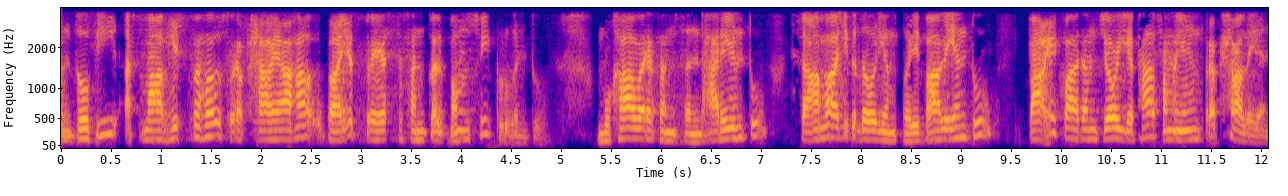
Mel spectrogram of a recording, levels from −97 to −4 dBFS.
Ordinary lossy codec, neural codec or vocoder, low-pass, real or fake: AAC, 24 kbps; codec, 16 kHz, 1 kbps, FreqCodec, larger model; 3.6 kHz; fake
